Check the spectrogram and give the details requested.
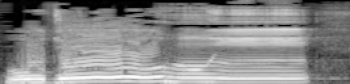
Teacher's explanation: ہونٹوں کو گول کریں گے تو وجوہ، واو مد ہے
